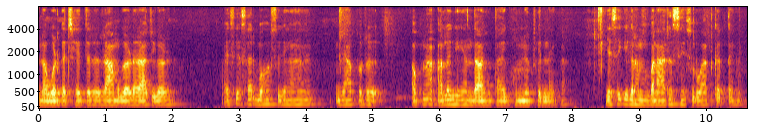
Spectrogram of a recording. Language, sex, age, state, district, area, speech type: Hindi, male, 18-30, Uttar Pradesh, Chandauli, urban, spontaneous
